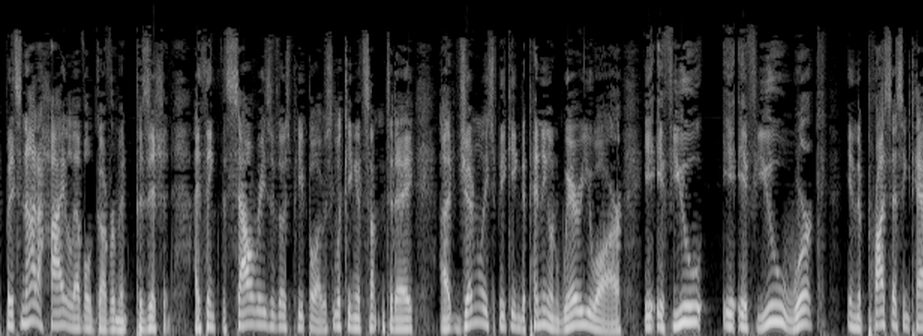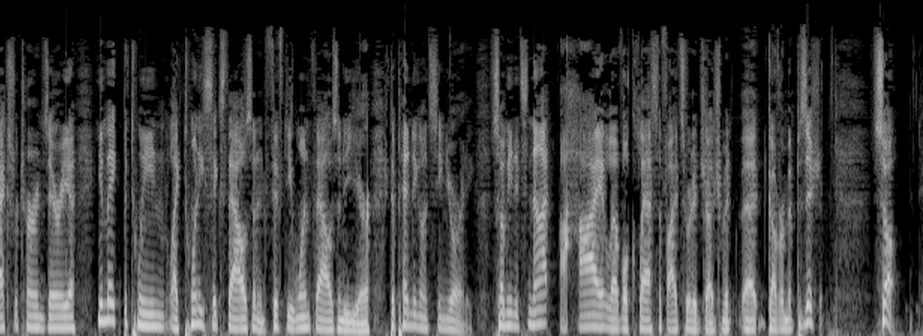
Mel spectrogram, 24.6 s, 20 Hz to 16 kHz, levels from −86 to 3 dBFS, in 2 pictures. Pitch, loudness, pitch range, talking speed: 120 Hz, -20 LUFS, 105-140 Hz, 165 wpm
